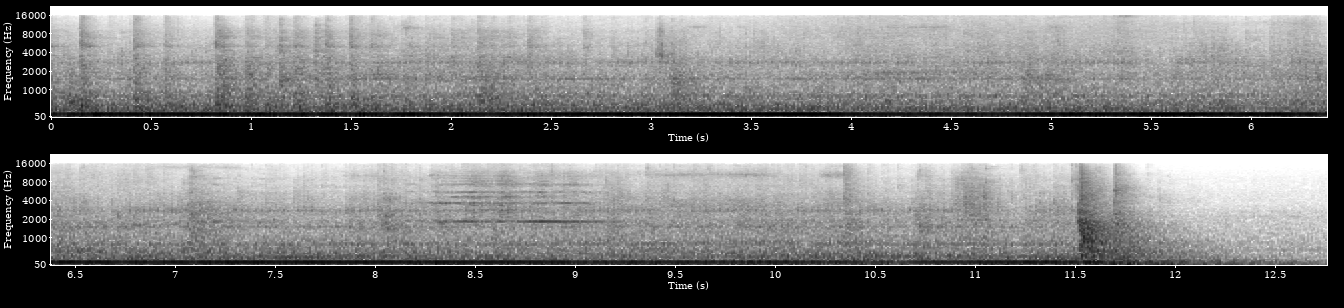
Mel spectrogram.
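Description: A garage door opener motor hums steadily as the door rolls up.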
